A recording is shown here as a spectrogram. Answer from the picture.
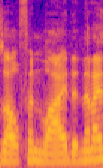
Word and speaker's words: Elfen Lied: I used to say Elf and Lead and then somebody told me that it was Elf and Lied and then I said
